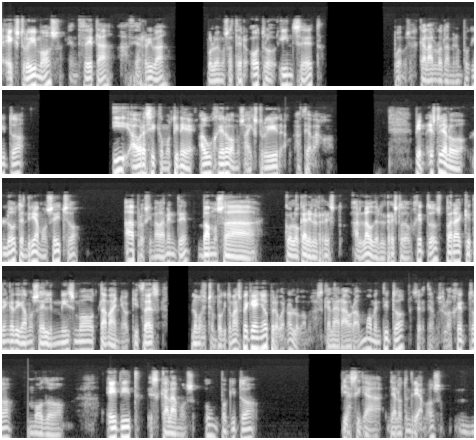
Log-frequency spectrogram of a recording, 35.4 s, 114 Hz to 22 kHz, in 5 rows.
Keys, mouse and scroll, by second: 5.7 s, 14.1 alt+z, 14.7 middle click, 19.9 Tab, 20.6 KP_Decimal, 21.6 scroll down 2, 22.3 middle click, 27.0 a, 27.3 click, 27.9 a, 28.7 Tab, 28.7 click, 30.0 a, 30.7 s, 34.8 middle click.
